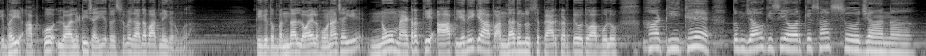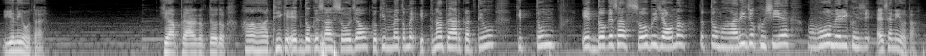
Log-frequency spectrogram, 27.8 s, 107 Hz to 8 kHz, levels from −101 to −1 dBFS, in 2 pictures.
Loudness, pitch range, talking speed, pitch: -20 LUFS, 130-215 Hz, 205 wpm, 160 Hz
